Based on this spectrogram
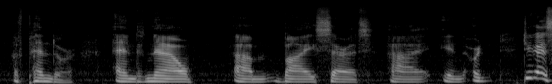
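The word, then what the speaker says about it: Serret: Okay, most of you are first syllable, actually. Okay, all right, good. I'll stick with it then.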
